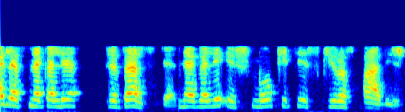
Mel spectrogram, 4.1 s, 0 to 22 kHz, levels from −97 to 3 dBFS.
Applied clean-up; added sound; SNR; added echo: neural mask model Resemble Enhance denoiser.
